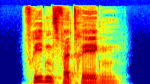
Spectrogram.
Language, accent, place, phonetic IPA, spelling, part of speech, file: German, Germany, Berlin, [ˈfʁiːdn̩sfɛɐ̯ˌtʁɛːɡn̩], Friedensverträgen, noun, De-Friedensverträgen.ogg
- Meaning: dative plural of Friedensvertrag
